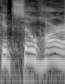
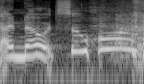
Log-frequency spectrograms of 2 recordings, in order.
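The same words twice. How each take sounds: First: Mildly mock-tearful, pitched up; imitating crying parents. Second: Very high, slow comic wail; mock crying. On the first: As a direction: retell a tearful parent's lament. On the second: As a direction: wail along in hammed-up self-pity. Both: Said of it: "they're crying".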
